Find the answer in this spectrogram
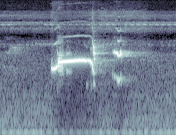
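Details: Oriental magpie-robin kept at home: a long, level pure whistle is followed by a short, quieter, higher note, with steady low background hum.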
